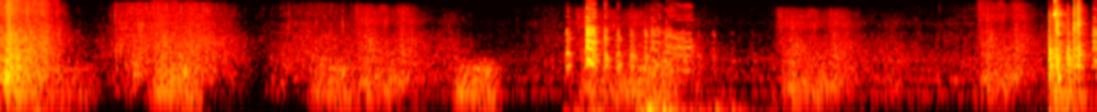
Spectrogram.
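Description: Chickens in the video game Vintage Story cluck in several separate bursts with quiet gaps between them, set over windy ambient noise with no talking.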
